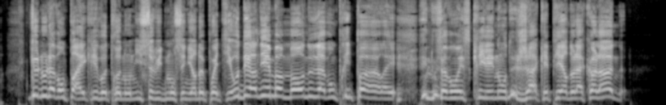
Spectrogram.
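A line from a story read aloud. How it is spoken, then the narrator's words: Exclamation. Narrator (French): s'écria Évrard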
